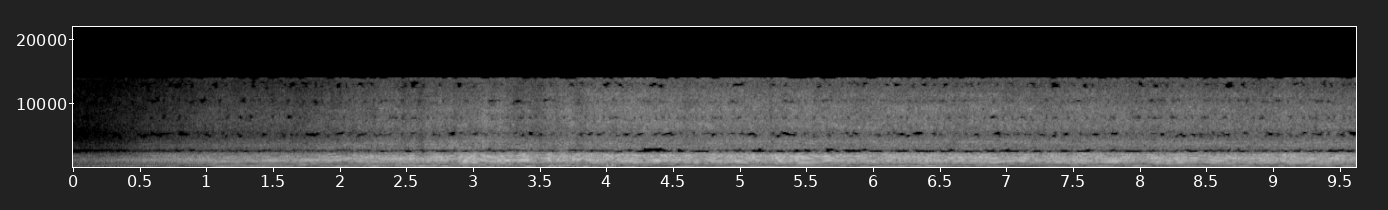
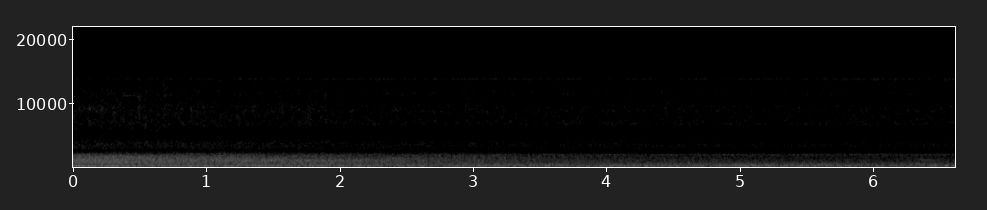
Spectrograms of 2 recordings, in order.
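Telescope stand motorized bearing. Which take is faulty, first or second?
first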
